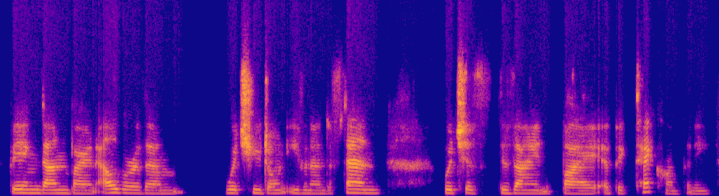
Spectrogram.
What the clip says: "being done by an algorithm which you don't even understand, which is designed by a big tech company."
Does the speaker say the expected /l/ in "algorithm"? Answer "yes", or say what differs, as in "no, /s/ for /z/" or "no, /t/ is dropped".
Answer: yes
